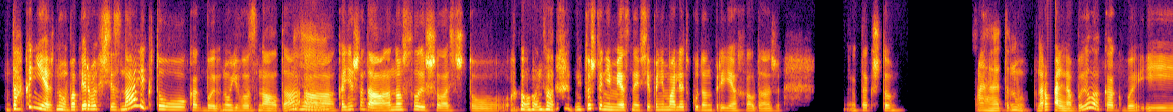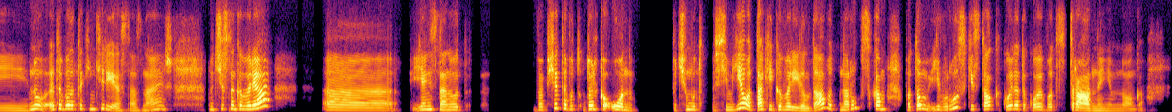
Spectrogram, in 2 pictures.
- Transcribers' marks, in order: static; tapping; laughing while speaking: "он о"; swallow; distorted speech
- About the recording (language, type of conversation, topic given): Russian, podcast, Есть ли в вашей семье смешение языков и как вы это ощущаете?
